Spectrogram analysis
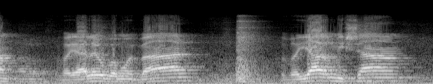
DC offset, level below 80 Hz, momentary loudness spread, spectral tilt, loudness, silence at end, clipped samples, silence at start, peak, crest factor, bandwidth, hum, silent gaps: under 0.1%; -28 dBFS; 14 LU; -5 dB/octave; -10 LUFS; 0 s; under 0.1%; 0 s; 0 dBFS; 10 dB; 11 kHz; none; none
